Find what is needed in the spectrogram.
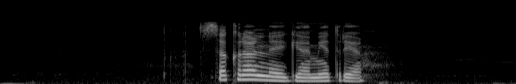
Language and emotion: Russian, neutral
